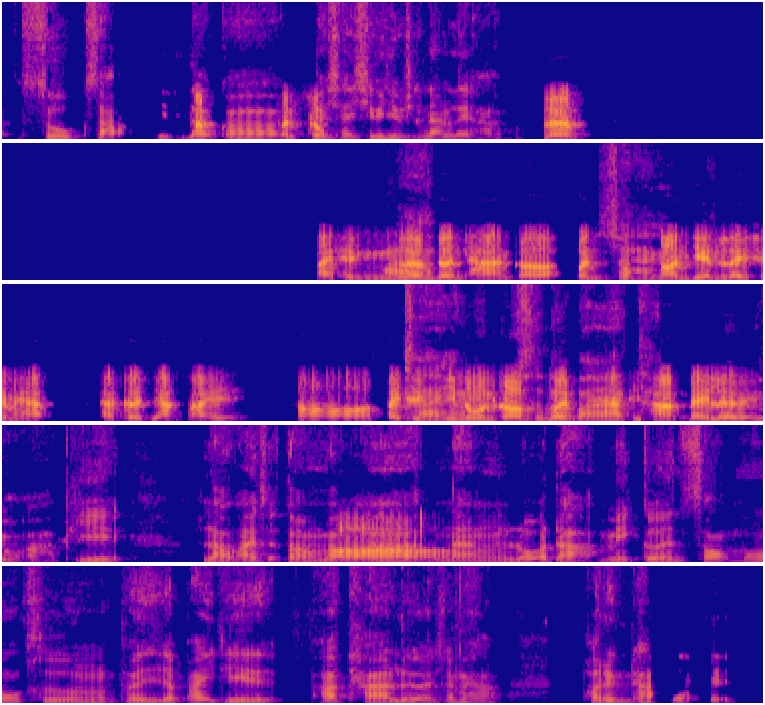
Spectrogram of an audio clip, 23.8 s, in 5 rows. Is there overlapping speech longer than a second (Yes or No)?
Yes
